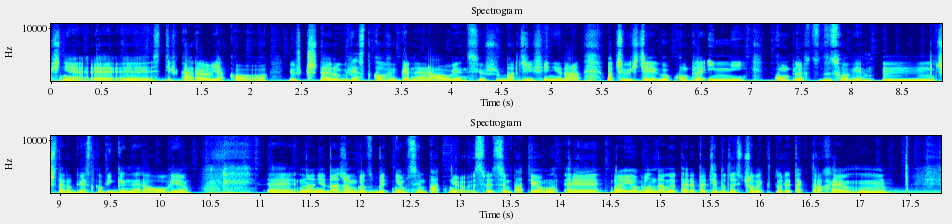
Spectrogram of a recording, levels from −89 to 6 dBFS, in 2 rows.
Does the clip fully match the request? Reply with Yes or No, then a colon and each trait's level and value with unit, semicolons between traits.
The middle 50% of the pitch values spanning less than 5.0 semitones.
Yes: average, 3.1 semitones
